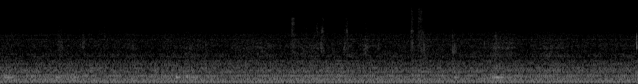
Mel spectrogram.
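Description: Steady low hum of room background, with a few faint soft clicks and rustles from hands pulling a waxed-thread knot tight on a suede moccasin.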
